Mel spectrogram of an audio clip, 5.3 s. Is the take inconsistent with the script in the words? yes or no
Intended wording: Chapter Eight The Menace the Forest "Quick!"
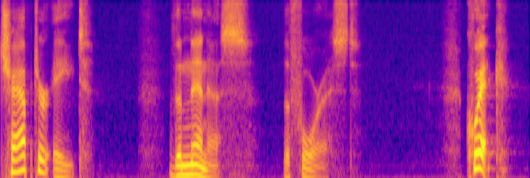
no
